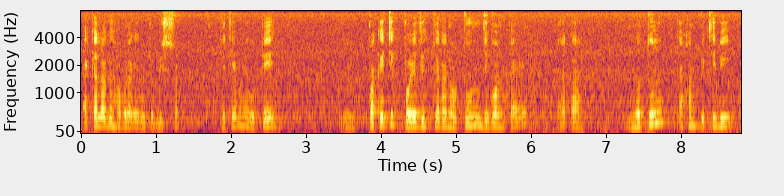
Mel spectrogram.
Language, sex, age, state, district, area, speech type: Assamese, male, 45-60, Assam, Morigaon, rural, spontaneous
